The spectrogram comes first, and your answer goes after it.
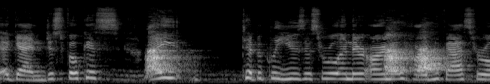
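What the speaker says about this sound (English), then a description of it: "Sorry about the dog." A dog barks briefly from the background while a person talks steadily over it, the barks partly masked by the speech.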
